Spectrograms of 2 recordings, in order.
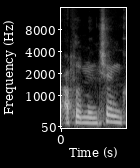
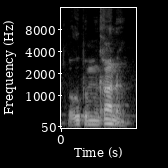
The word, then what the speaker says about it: Upamecano: Even that was it Uppermanchenko, whatever his name is, from Bayern. Upamecano.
